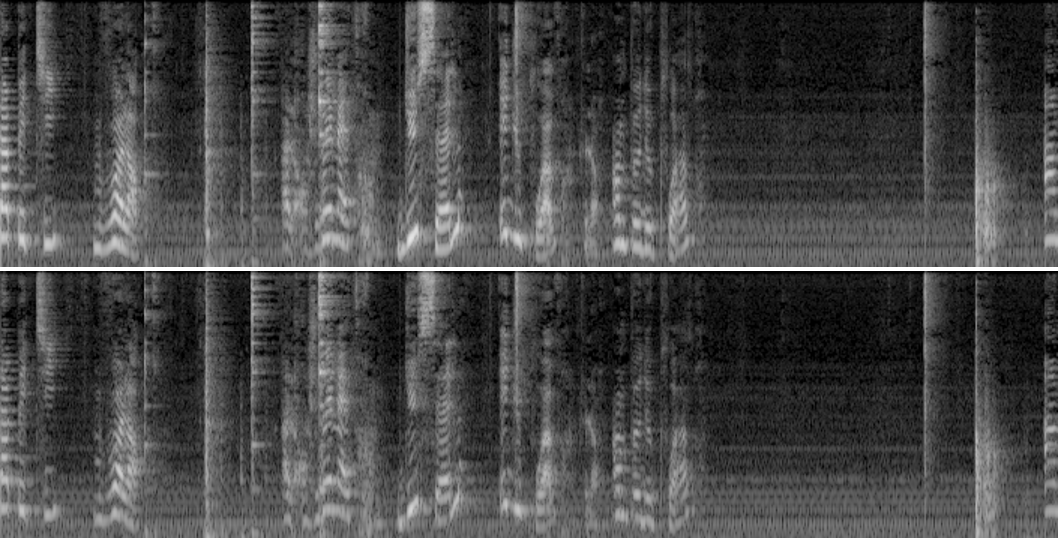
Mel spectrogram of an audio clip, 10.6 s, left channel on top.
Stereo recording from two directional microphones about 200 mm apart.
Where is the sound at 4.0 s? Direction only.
45° left (ahead or behind).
